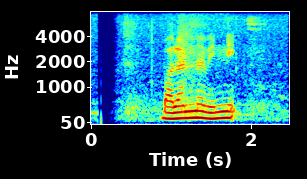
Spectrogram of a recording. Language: Sinhala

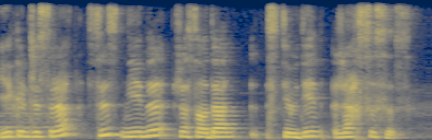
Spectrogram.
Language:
Kazakh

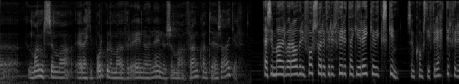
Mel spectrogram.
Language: Icelandic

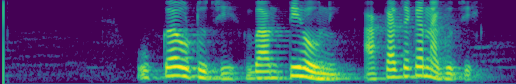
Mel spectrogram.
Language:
Odia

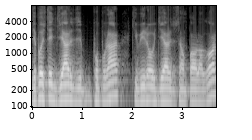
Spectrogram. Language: Portuguese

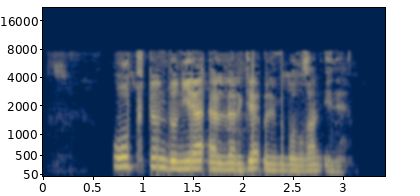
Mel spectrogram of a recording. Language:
Uyghur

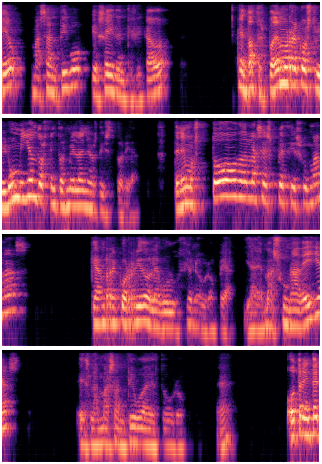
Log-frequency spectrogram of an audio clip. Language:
Spanish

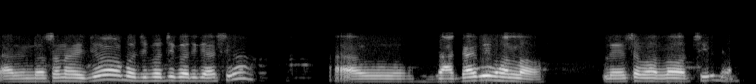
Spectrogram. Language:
Odia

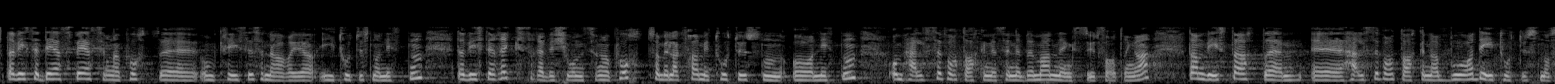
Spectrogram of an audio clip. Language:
Norwegian Nynorsk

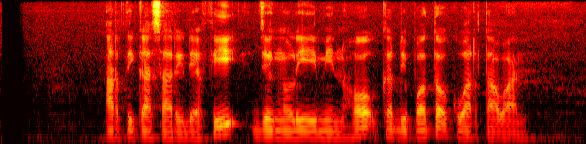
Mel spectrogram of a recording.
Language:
Sundanese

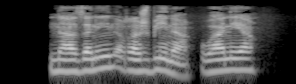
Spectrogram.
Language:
Central Kurdish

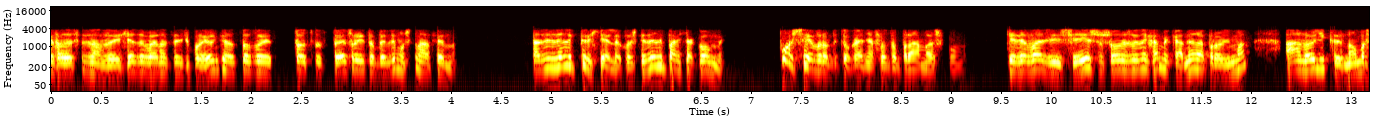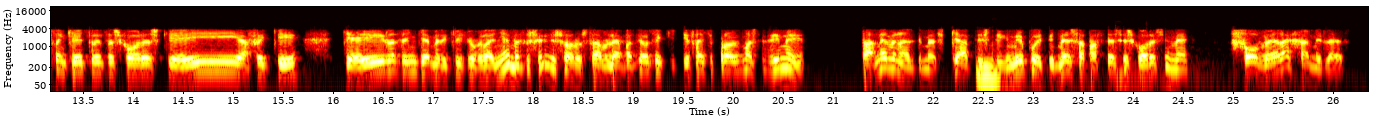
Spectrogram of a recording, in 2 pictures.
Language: Greek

